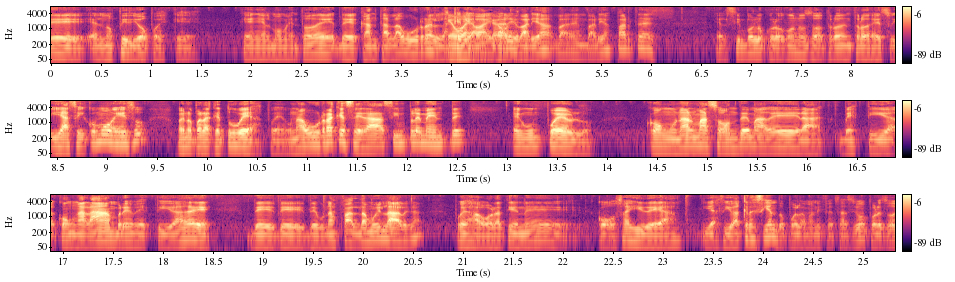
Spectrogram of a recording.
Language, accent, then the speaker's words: Spanish; Cata, Aragua, Venezuela; born there; muy cercano al pueblo donde yo nací, en Cata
